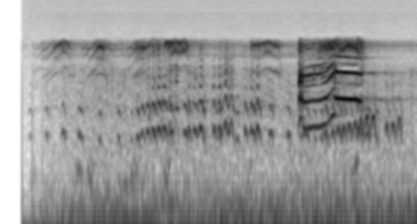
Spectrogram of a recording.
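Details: Wood duck hen vocalizing during the October mating ritual on a bayou; steady rapid chattering from several birds, then one loud, strained, rising squeal lasting about half a second near the end.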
